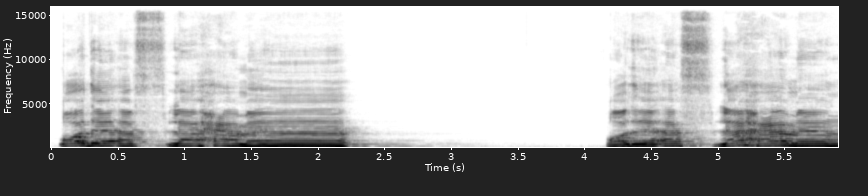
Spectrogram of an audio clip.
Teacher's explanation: দাল কলকলার হরফ এখানে ধাক্কা দিয়ে পড়তে হবে কলকলা করে পড়তে হবে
